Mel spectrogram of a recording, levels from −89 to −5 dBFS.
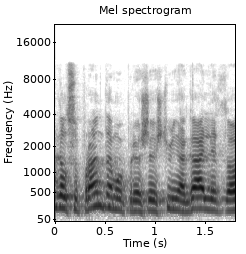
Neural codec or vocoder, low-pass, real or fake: none; 10.8 kHz; real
